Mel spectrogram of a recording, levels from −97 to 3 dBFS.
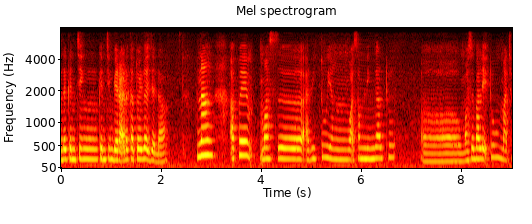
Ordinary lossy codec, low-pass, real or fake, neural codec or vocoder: none; 7.2 kHz; fake; codec, 16 kHz in and 24 kHz out, 1 kbps, XY-Tokenizer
